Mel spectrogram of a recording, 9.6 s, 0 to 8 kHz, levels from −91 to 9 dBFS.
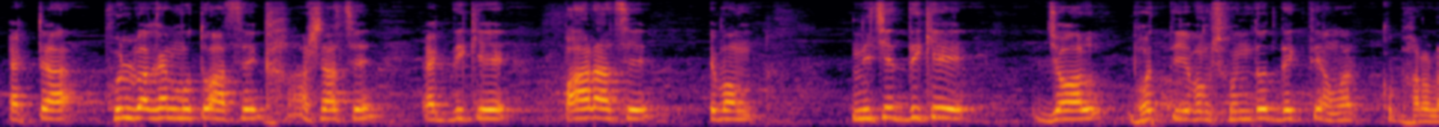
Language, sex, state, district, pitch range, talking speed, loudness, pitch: Bengali, male, West Bengal, North 24 Parganas, 190-215 Hz, 130 wpm, -16 LUFS, 205 Hz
